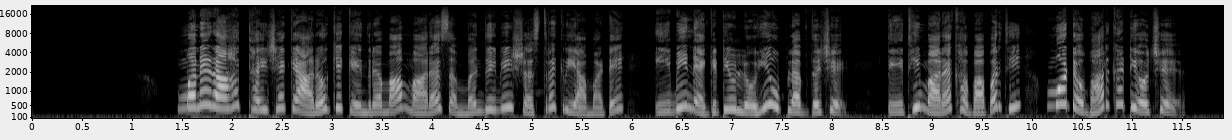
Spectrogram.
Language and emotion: Gujarati, happy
